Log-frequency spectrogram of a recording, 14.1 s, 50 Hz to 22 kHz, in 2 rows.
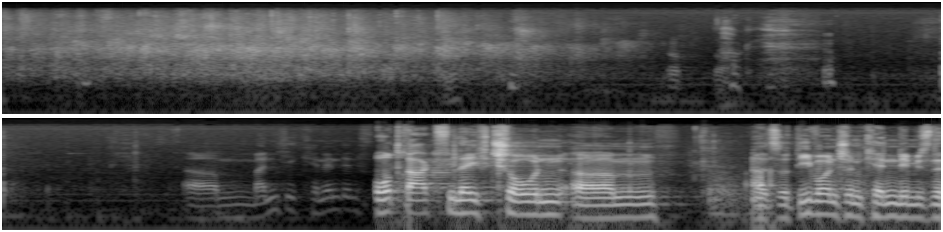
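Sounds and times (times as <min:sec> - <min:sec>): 
audience applause at a tech conference: 0:00.0 - 0:05.0
speech: 0:03.8 - 0:04.0, 0:09.0 - 0:14.0.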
